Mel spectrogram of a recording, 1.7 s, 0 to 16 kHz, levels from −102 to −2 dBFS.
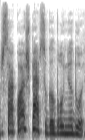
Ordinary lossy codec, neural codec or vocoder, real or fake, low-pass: MP3, 64 kbps; none; real; 14.4 kHz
